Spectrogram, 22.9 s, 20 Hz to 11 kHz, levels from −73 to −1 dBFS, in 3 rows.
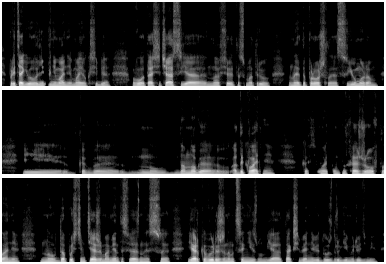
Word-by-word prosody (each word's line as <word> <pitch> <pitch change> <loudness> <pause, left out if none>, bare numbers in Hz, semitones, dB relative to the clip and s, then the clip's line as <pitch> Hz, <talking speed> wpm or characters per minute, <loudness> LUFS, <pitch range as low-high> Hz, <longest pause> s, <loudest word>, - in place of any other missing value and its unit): притягивало 130 -3 +6
вн 135 - +1
внимание 130 -4 +1
моё 115 -1 +1
к - - -18
себе. 115 -5 -6 0.4
Вот. 120 -4 +2
А 120 0 +6
сейчас 170 - +3
я 125 -3 +3
на 120 +2 -3
всё 135 +3 -3
это 115 -3 -3
смотрю, 120 -1 -4 0.3
на 120 -2 -3
это 120 0 0
прошлое 120 -4 0
с - - -8
юмором 120 -6 -1 0.5
и, 110 -3 -2
э, - - -10 0.3
как 120 -4 -5
бы 110 +1 -6 0.5
н - - -12 0.5
ну 110 -2 -4
намного 115 -2 +1 0.3
адекватнее 110 -5 +2 0.5
ко - - -4
всему 120 -2 -4
этому 110 -1 -5
подхожу 115 +7 +1
в 130 - -10
плане, 110 -3 0 0.4
ну, 115 -1 0
допустим, 115 0 +1
те 140 +5 +5
же 120 -2 +1
моменты 115 0 0
связанные 110 -2 0
с 110 +1 -3 0.3
ярко 120 0 +6
выраженным 115 -2 +2
цинизмом: 100 -5 -3
я 115 +2 0
так 115 -2 -1
себя 115 0 -2
не 115 -1 -2
веду 110 +2 -2
с 125 - -4
другими 115 -3 -4
людьми 100 -1 -6
115 Hz, 135 wpm, -23 LUFS, 110-125 Hz, 0.5 s, притягивало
